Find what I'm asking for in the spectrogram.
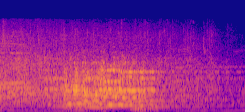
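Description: A church audience, standing on its feet, gives the Lord a hand clap with steady, dense hand clapping, mixed with raised voices and cheering. It swells around the middle and then eases off slightly toward the end.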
